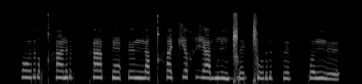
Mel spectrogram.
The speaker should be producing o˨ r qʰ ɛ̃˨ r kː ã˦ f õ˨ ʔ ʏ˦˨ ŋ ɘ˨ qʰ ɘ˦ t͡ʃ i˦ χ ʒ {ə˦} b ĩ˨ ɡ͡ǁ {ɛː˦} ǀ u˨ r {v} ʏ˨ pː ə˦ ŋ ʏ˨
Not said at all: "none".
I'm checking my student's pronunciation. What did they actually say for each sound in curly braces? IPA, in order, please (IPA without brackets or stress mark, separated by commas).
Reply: a˦, ɛ˦, f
